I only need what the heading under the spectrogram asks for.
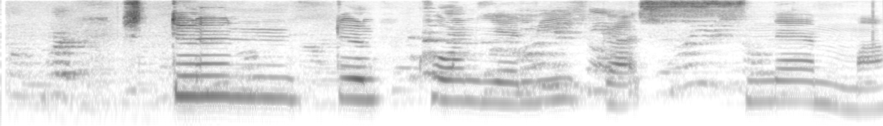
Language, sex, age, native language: Icelandic, female, 8, Icelandic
